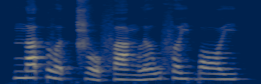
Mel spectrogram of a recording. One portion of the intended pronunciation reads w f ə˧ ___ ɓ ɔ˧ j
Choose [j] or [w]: j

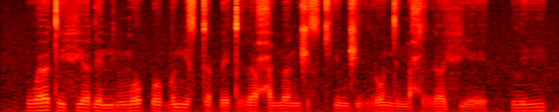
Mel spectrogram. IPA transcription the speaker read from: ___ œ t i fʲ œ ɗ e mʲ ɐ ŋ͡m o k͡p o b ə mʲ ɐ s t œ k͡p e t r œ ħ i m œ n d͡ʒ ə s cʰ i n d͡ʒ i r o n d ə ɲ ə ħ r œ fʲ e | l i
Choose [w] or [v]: w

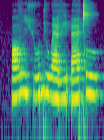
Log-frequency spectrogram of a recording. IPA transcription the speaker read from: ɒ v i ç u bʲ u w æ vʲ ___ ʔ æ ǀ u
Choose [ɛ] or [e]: e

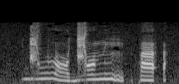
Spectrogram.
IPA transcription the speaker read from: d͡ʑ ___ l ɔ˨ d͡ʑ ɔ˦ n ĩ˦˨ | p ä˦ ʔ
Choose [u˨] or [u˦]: u˦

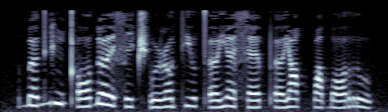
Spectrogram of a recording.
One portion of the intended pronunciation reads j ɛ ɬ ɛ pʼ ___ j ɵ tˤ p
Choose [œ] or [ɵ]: œ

